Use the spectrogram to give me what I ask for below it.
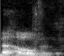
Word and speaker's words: Verhoeven: Verhoeven. I think it's because I want to say Hulk Hogan, but not Hogan.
